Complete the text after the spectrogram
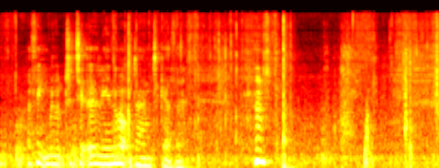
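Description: Stiff album pages turn and rustle close by.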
